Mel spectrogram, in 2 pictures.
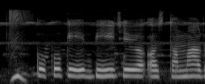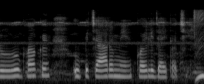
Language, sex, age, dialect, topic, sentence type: Maithili, female, 18-24, Southern/Standard, agriculture, statement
